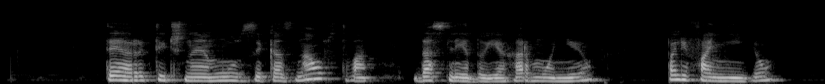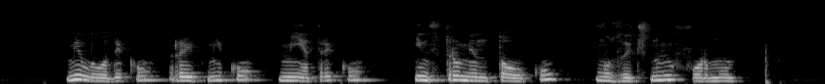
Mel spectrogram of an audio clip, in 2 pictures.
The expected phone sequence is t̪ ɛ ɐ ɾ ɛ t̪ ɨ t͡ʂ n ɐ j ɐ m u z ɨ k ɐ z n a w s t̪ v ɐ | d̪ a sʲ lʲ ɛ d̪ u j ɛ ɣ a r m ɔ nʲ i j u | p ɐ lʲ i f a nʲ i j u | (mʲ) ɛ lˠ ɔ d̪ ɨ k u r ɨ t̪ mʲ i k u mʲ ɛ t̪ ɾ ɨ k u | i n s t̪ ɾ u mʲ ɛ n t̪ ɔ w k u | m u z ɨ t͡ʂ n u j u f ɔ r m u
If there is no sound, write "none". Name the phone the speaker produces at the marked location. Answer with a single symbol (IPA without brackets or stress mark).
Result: mʲ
